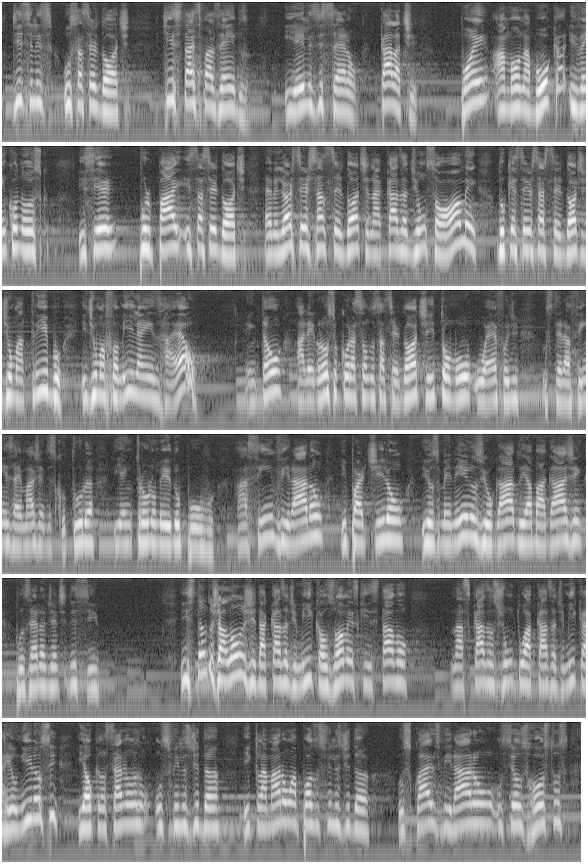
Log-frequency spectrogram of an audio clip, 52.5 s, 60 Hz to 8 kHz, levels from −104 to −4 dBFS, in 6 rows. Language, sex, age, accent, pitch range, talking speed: Portuguese, male, 20-39, Brazilian, 175-215 Hz, 145 wpm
